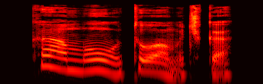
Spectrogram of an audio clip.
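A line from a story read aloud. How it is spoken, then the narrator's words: Old woman sighing. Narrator (Russian): вздохнула бабулька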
